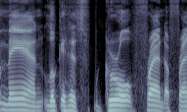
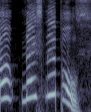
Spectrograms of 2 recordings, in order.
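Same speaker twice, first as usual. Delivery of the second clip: very high, upper-register voice; 5 dB quieter than usual. Repeating a line after being asked to say it higher: higher register. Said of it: "Try it higher register".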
